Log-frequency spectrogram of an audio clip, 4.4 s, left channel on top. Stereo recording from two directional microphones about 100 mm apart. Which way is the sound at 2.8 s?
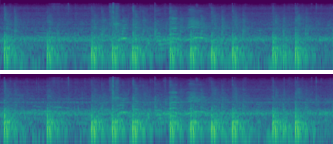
10° left (ahead or behind).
